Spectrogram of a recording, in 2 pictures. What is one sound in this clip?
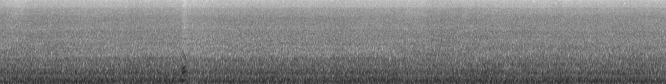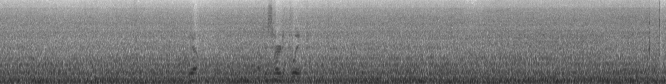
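A furnace blower motor rumbles steadily.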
